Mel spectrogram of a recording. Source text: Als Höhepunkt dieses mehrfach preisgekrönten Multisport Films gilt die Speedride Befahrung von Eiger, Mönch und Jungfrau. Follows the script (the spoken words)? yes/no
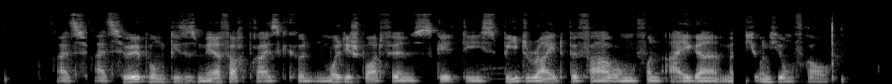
no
